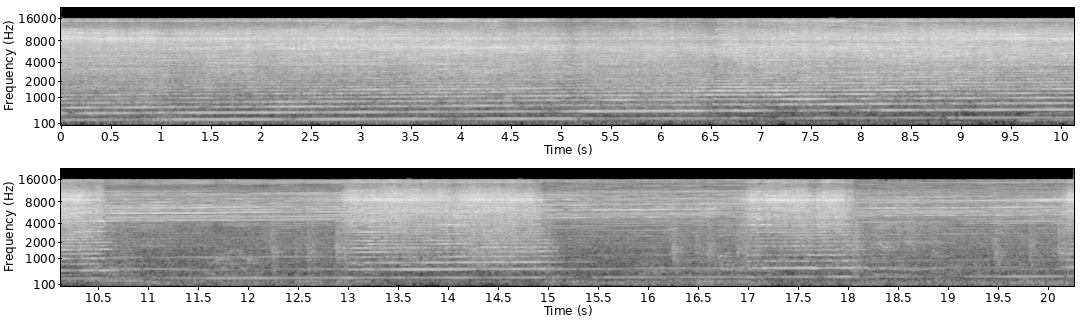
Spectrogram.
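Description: CNC router spindle whining as its bit cuts a design into a wooden door panel, with the hiss of the cutter in the wood. The whine's pitch drifts slowly upward over the first half. The cutting hiss drops away twice, about halfway through and again a few seconds later, while the whine runs on.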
